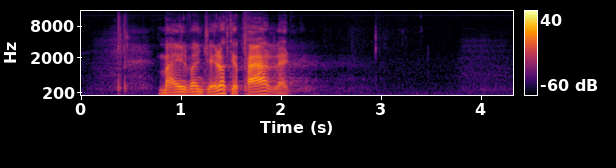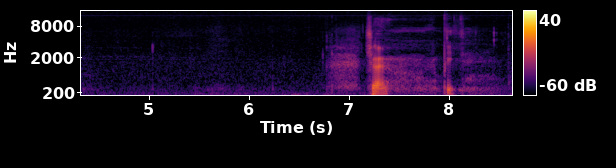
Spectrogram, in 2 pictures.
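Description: An elderly man speaks into a microphone with animation, pausing between phrases.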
